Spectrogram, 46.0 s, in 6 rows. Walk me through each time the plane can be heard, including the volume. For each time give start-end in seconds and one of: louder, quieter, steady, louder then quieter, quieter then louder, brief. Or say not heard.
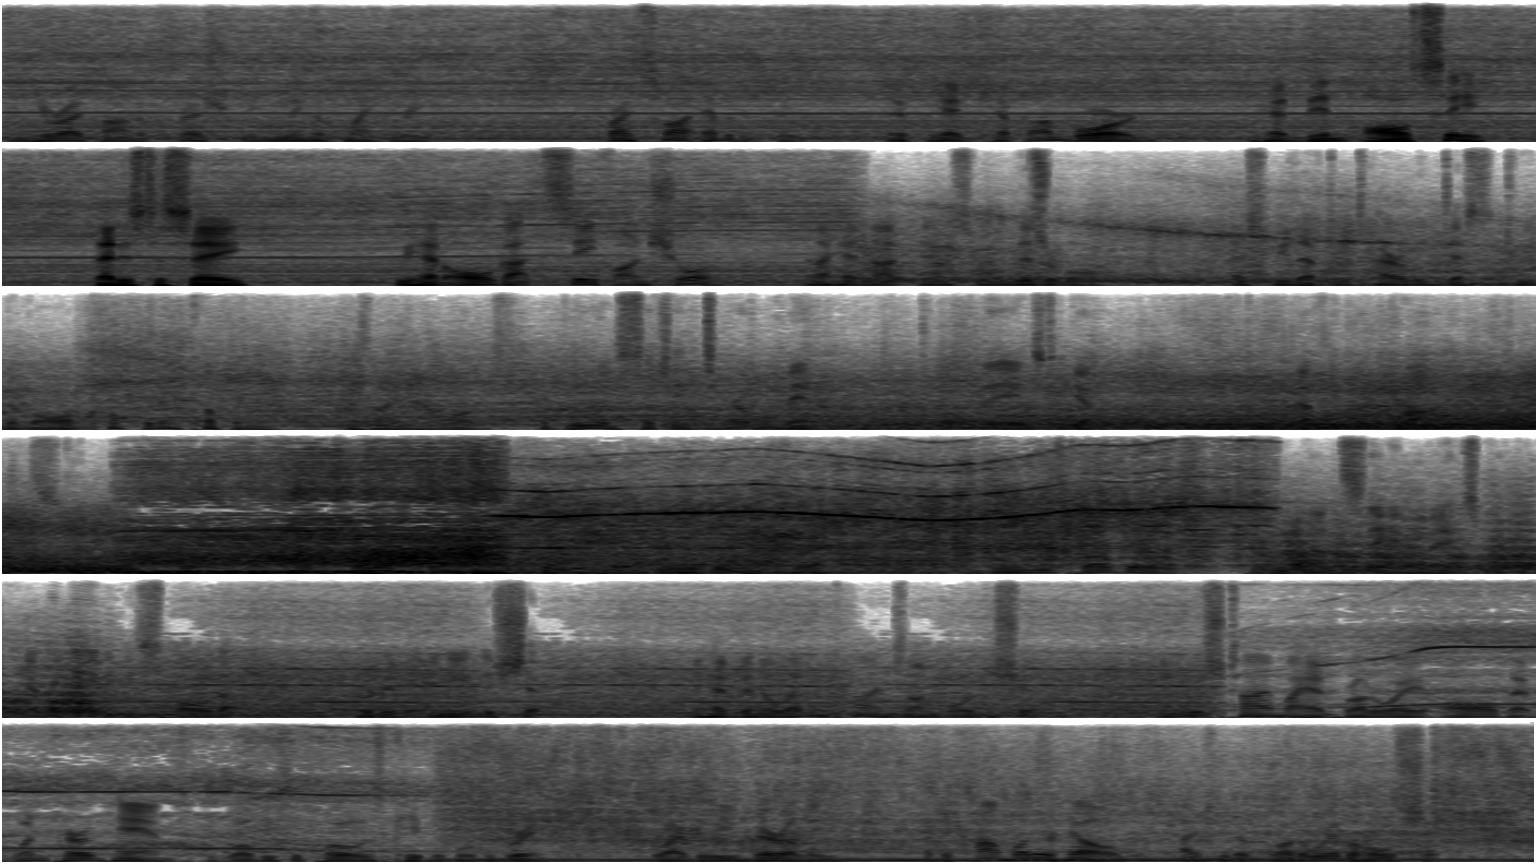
0.0-45.9 louder then quieter.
